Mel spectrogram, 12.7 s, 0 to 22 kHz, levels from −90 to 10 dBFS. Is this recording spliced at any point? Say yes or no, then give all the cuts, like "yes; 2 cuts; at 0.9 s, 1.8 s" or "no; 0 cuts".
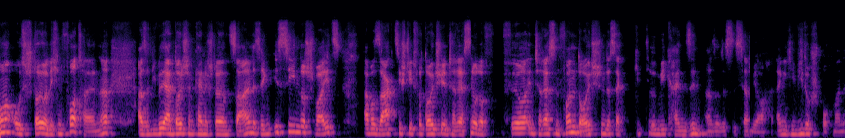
yes; 3 cuts; at 7.1 s, 9.7 s, 11.2 s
